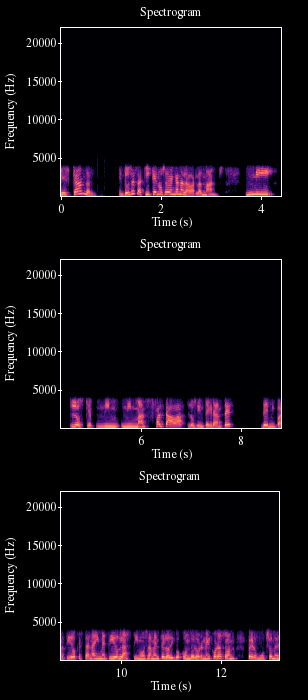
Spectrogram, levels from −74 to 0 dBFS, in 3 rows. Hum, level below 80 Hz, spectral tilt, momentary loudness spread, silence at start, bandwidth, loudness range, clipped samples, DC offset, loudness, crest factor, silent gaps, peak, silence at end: none; -66 dBFS; -9 dB/octave; 6 LU; 0 s; 4.3 kHz; 2 LU; under 0.1%; under 0.1%; -21 LUFS; 16 dB; none; -4 dBFS; 0 s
